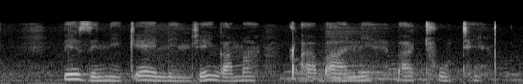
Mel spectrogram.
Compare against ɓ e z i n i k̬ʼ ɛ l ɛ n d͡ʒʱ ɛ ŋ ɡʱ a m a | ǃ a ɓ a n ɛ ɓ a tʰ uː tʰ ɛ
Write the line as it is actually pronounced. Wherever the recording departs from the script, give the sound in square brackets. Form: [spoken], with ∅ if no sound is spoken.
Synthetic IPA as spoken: ɓ e z i n i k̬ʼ ɛ l ɛ n d͡ʒʱ ɛ ŋ ɡʱ a m a | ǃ a ɓ a n ɛ ɓ a tʰ uː tʰ ɛ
